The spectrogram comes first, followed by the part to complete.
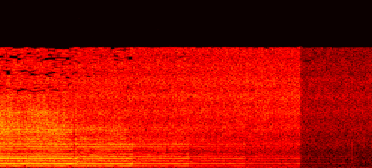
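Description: Buzzer sounding the signal that lunch is near: one long steady tone that fades over the last second and stops near the end.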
